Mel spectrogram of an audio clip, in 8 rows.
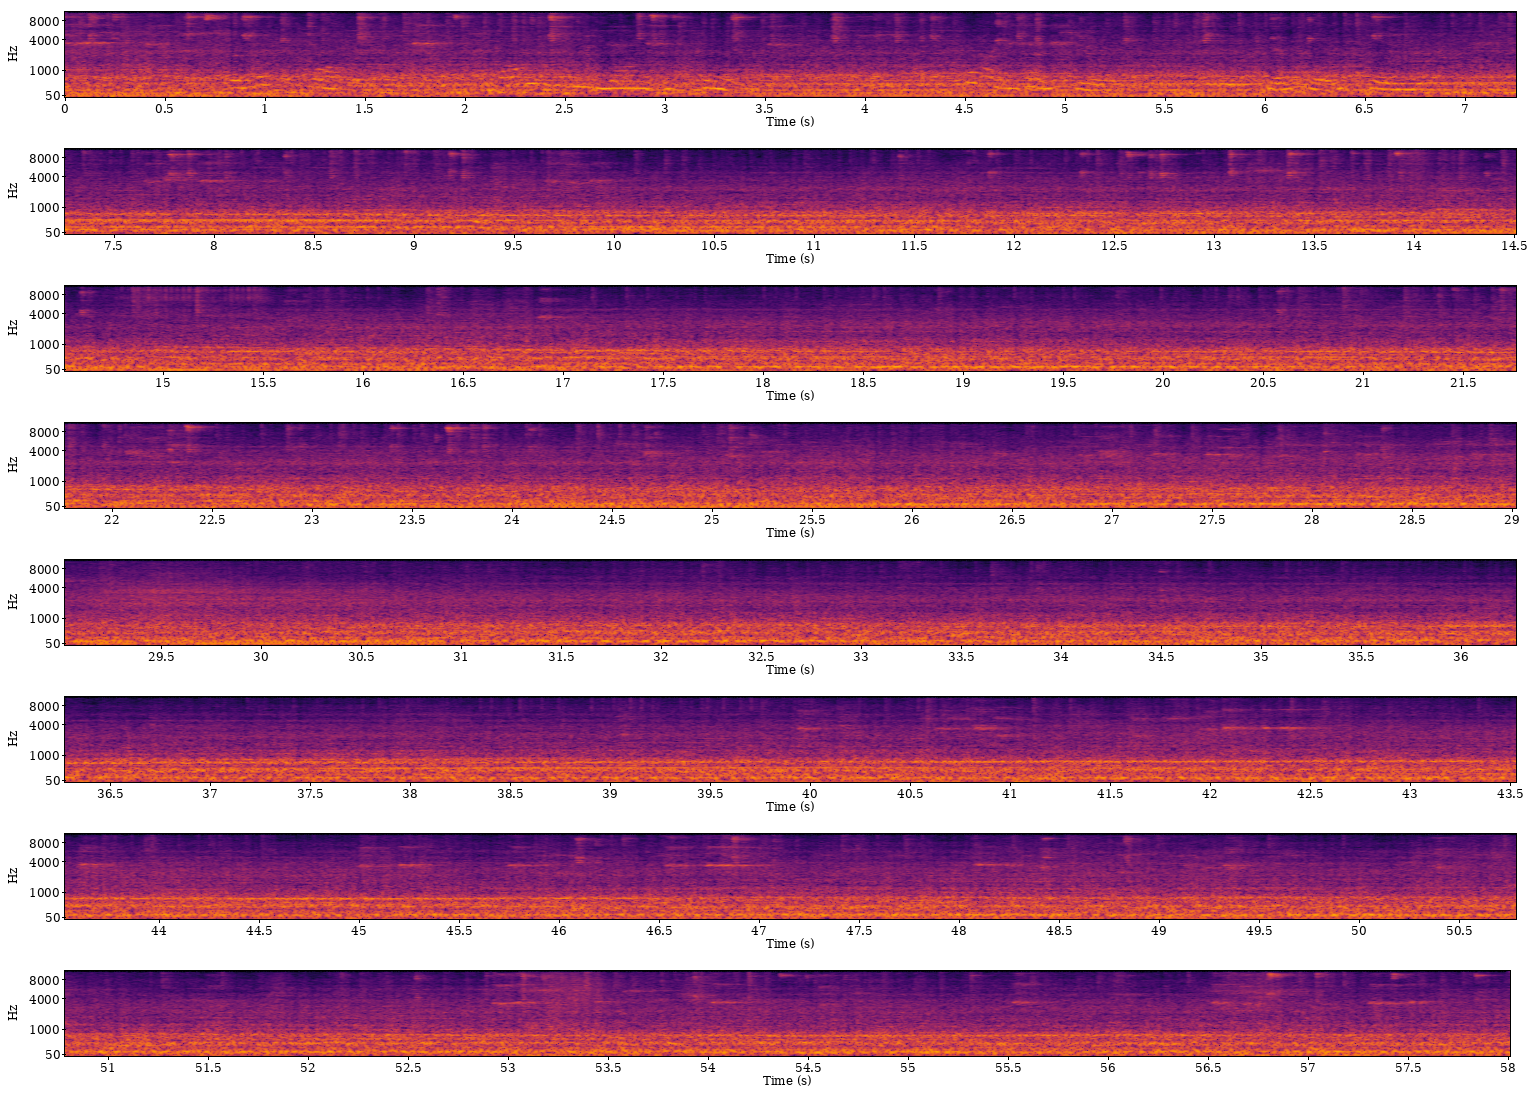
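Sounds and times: bus engine drone: 0.0s - 58.0s
light cabin rattles: 0.0s - 58.0s
road noise: 0.0s - 58.0s.

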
